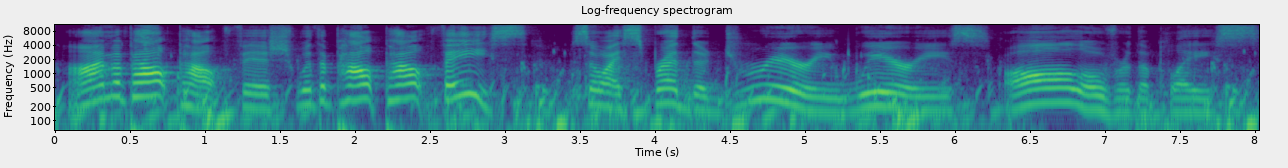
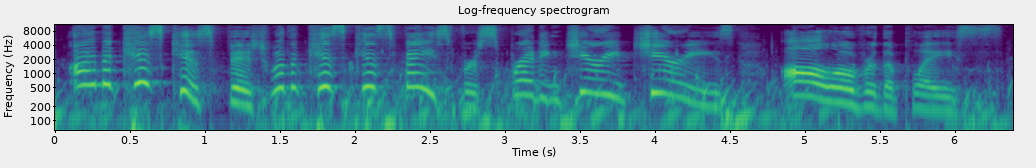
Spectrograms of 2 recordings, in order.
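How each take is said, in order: First: Gloomy pout-pout refrain. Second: High, loud and beaming with delight; the fish bursting with new cheer; high gleeful kiss-kiss chant; joyful kiss-kiss refrain. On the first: Fish sings his gloomy refrain. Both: Acted.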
